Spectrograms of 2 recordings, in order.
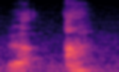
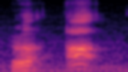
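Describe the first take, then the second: First: A deep throaty consonant is sounded mid-word. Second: A deep throaty consonant is sounded mid-word.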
